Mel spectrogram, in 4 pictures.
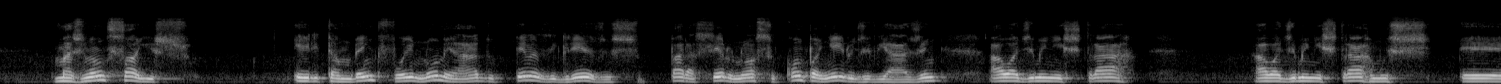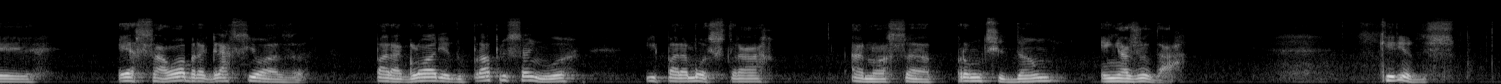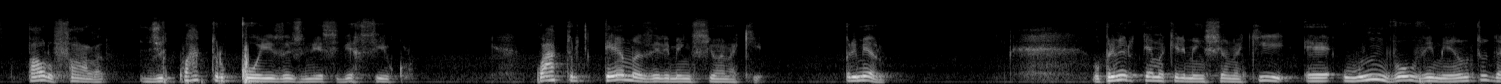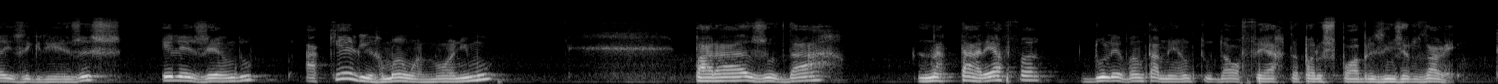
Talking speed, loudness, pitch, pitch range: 80 wpm, -22 LUFS, 150 Hz, 135-170 Hz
